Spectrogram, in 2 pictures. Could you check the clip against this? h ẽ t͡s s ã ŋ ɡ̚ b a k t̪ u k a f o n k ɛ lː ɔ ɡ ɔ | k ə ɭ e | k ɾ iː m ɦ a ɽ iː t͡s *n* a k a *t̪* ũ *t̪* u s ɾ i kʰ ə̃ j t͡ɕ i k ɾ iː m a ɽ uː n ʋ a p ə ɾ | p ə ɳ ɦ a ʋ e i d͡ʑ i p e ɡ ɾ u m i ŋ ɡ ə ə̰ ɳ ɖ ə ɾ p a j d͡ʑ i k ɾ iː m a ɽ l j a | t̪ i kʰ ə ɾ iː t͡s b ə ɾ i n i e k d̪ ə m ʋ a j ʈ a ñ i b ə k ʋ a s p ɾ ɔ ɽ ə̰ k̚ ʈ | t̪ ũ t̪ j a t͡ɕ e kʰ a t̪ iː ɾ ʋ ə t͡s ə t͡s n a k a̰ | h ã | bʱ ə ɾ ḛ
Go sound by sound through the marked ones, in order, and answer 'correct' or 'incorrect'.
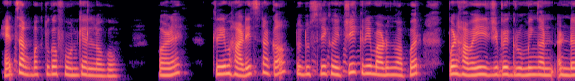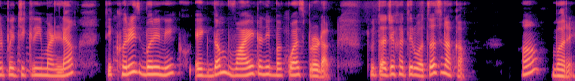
correct, correct, incorrect: d̪

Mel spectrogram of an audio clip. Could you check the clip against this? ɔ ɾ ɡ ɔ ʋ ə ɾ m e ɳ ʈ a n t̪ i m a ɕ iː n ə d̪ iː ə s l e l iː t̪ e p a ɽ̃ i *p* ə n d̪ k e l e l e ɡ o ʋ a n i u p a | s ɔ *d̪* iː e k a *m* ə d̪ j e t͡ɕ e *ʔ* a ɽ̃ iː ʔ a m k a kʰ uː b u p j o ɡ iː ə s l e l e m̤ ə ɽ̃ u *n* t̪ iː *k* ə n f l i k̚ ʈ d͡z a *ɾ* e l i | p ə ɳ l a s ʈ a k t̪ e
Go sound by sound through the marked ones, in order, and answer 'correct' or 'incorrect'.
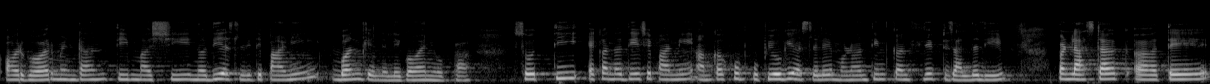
incorrect: b, incorrect: t̪, incorrect: n, incorrect: p, correct, correct, incorrect: l

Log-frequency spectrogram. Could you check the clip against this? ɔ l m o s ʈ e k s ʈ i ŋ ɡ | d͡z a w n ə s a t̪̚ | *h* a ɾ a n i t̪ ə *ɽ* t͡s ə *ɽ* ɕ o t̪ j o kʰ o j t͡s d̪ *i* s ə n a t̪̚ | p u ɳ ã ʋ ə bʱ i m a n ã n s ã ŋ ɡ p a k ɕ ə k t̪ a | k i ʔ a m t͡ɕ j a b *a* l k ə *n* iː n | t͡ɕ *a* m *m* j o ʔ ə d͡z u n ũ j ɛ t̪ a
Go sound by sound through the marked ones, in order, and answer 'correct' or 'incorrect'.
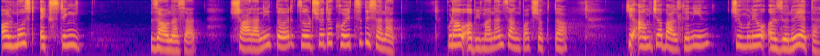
incorrect: ɕ, incorrect: ɾ, correct, correct, correct, correct, incorrect: i, incorrect: ɳ

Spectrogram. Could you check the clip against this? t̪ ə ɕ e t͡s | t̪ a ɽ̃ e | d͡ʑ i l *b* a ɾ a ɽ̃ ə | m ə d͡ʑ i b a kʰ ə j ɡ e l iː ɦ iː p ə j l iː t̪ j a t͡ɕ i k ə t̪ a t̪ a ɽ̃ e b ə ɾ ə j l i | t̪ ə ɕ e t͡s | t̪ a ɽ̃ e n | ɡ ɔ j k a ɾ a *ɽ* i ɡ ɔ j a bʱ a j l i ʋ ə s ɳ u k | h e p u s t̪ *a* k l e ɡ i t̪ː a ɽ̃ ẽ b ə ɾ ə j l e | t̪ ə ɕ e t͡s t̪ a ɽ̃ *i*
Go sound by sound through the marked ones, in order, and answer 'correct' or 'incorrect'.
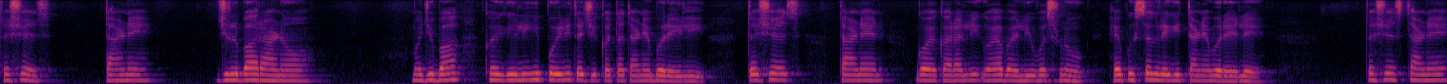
correct, incorrect: l, incorrect: ə, incorrect: e

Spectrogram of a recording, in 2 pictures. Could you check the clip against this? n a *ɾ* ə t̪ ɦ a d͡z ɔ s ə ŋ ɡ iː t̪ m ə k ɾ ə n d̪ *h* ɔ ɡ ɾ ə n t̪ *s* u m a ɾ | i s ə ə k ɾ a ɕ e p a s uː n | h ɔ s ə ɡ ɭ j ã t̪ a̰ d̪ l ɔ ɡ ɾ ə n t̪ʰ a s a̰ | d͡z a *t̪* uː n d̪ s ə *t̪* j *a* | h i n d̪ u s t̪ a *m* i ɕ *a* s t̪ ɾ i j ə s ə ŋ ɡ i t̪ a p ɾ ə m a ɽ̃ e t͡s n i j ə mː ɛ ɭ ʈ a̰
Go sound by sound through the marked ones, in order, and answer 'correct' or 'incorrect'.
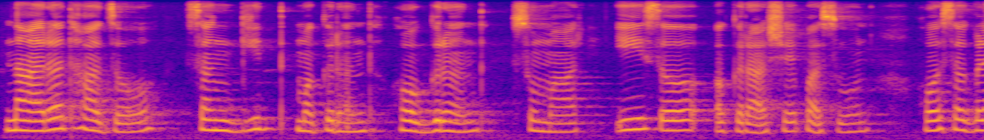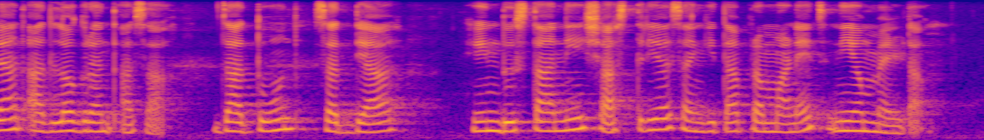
correct, correct, correct, correct, incorrect: d̪, correct, incorrect: n, correct

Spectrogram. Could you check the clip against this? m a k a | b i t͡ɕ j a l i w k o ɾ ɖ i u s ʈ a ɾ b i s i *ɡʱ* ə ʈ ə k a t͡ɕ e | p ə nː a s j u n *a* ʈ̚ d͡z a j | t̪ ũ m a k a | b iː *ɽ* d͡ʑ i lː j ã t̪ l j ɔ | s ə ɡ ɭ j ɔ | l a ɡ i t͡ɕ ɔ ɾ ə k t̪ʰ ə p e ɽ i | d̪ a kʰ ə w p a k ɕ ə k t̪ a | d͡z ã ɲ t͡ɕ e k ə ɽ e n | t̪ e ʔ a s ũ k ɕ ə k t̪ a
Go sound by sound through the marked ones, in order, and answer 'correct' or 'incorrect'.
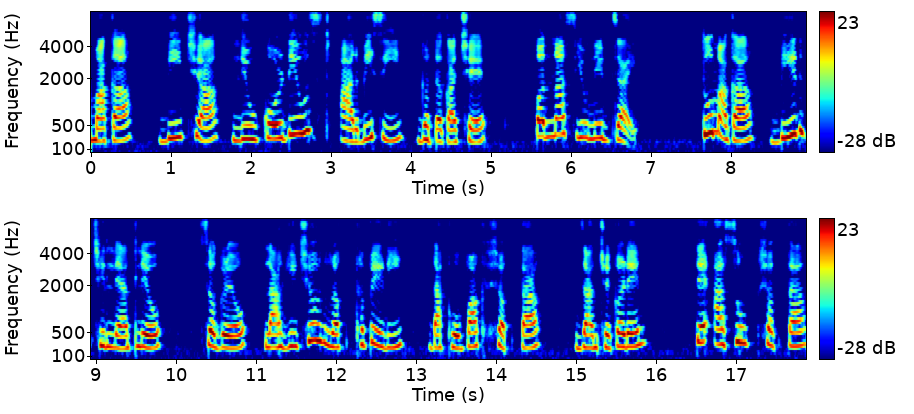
correct, incorrect: i, correct

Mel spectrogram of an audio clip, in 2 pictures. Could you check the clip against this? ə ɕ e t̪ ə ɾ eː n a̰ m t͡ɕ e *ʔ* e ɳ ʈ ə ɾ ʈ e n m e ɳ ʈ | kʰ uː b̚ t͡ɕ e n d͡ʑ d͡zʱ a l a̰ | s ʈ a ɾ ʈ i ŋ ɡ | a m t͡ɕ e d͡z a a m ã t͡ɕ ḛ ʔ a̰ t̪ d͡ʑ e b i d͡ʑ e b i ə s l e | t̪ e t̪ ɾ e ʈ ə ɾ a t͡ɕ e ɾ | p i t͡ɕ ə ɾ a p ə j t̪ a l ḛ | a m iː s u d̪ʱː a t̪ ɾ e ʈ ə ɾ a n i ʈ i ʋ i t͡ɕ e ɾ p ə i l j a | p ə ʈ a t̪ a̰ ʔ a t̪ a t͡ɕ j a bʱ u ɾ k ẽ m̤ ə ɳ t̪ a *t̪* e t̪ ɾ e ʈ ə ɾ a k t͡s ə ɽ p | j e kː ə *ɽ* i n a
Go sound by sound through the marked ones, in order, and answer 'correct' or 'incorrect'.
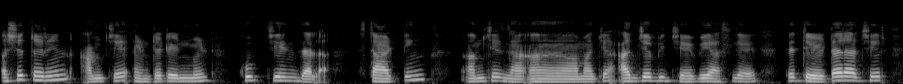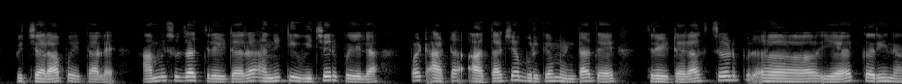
correct, correct, incorrect: ɾ

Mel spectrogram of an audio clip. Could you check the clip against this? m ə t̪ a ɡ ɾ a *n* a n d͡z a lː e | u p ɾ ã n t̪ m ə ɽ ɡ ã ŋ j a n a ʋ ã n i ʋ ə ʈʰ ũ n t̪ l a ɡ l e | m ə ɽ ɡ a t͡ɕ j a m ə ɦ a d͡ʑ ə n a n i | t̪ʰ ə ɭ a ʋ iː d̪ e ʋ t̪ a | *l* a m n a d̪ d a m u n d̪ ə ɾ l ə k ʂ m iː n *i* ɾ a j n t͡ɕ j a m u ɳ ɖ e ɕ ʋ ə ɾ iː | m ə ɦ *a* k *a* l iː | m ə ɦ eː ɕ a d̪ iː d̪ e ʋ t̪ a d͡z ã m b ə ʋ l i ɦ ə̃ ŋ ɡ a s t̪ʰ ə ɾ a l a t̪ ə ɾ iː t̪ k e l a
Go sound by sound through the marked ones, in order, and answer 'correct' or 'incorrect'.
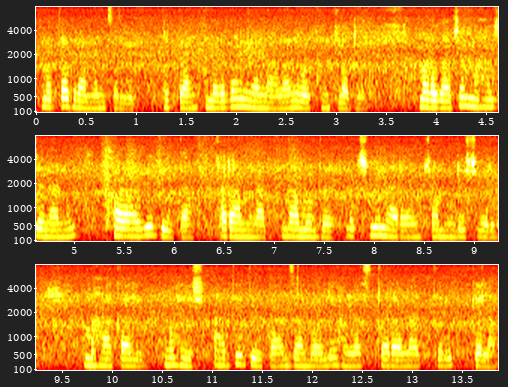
incorrect: m, incorrect: ɾ, incorrect: a, correct, correct

